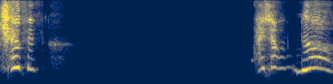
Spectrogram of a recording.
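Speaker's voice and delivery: put-on girl voice, pitched very high. Acting out a prom scene like The Wonder Years, Winnie Cooper voice. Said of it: "Winnie Cooper impression as me".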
